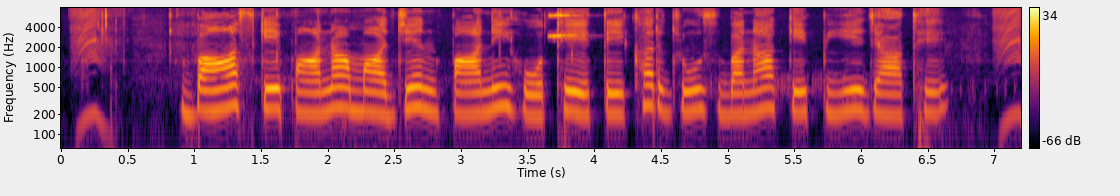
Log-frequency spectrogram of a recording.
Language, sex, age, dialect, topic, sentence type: Chhattisgarhi, female, 60-100, Eastern, agriculture, statement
